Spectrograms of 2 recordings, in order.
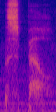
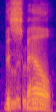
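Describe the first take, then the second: First: Breathy whispered discovery; hushed realization, almost silent. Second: A gasp, then the words said aloud with a falling tune; surprised recognition after a gasp; gasped realization. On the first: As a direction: whisper it to yourself as you notice it. Noticing a dropped item. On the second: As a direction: catch your breath, then name it. Realizing what was dropped. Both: Real, not acted.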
